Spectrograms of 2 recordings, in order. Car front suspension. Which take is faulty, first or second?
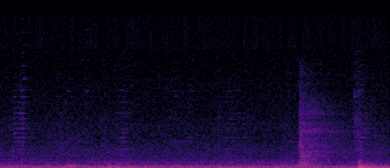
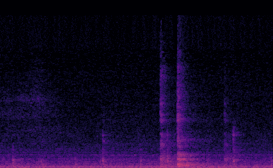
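first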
